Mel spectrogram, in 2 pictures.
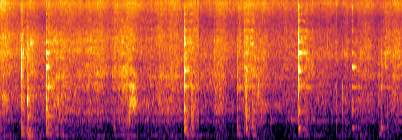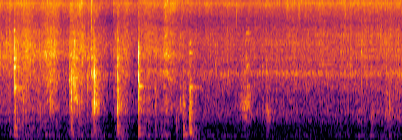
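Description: Raw chicken pieces being stirred into a thick masala in a hot non-stick frying pan with a wooden spatula: a steady sizzle under frequent scrapes and knocks of the spatula on the pan. The strokes stop for the last few seconds, leaving the sizzle.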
